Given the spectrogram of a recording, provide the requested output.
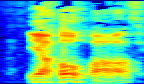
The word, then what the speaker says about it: Yehovah: That's the holy name of God, as it is called, Yehovah. Yehovah, three syllables. Again, anglicized, Jehovah.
